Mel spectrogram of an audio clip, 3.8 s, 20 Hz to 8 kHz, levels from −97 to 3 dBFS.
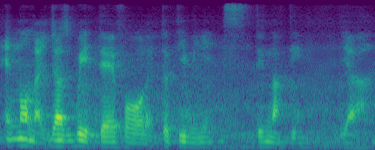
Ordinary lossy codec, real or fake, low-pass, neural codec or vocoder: none; fake; 7.2 kHz; codec, 24 kHz, 1.2 kbps, DualCodec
